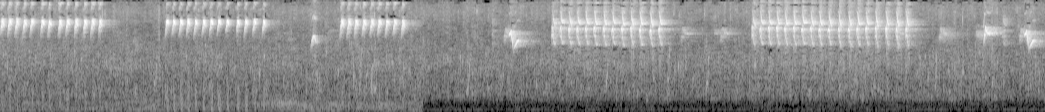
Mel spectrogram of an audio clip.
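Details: Oriental white-eye with 'muntah beling' song, a tutor for magpie-robins and shamas: short high rattling bursts and sharp chips, then two longer, fuller, buzzy trills of rapid notes.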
